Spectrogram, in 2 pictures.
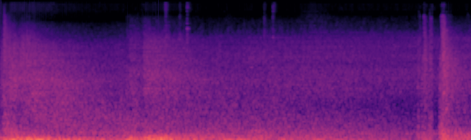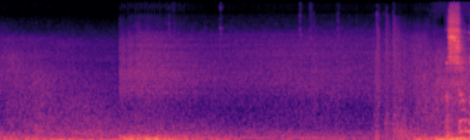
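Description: Distant naval guns in the game Ultimate Admiral Dreadnoughts rumble as a continuous roar of deep booms and thuds, a few sharper blasts standing out, with no speech.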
